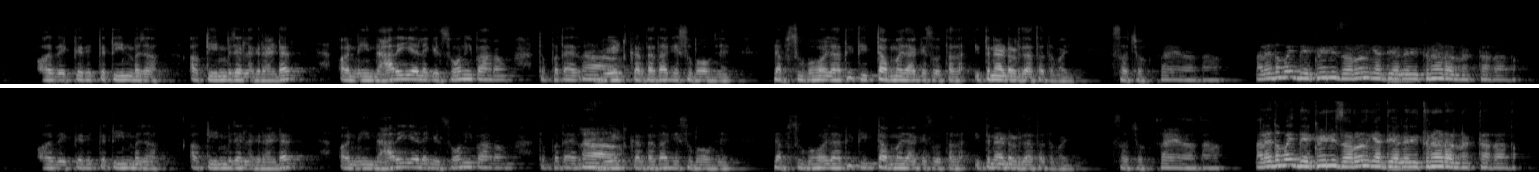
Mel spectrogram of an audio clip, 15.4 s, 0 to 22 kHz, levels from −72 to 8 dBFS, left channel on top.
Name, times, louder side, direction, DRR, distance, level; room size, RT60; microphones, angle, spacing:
voice 1, 0.4-1.6 1.9-3.0 3.2-7.3 7.7-10.7 11.1-11.5 13.9-14.0, left 3 dB, 75° left, 0.9 m, -30 dB
voice 2, 5.8-6.2 11.6-12.2 12.6-15.2, right 4 dB, 70° right, 0.7 m, -27 dB
15.5 x 8.1 x 8.6 m
head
